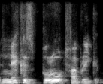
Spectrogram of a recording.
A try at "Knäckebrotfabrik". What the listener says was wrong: So you do need to pronounce the K as well. It's not a silent K like in English. Knäckebrotfabrik Barilla Wasser Deutschland GmbH.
